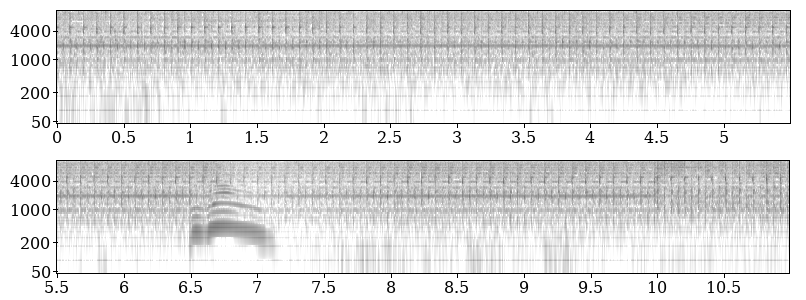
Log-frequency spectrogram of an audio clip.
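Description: Graco Magnum airless paint sprayer running on its test after a tune-up: the electric motor whines steadily while the piston pump ticks rapidly. About two-thirds of the way through, a brief louder tone rises and falls.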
